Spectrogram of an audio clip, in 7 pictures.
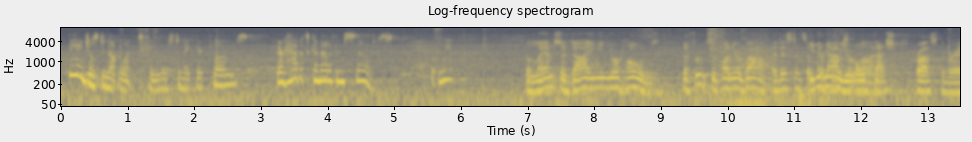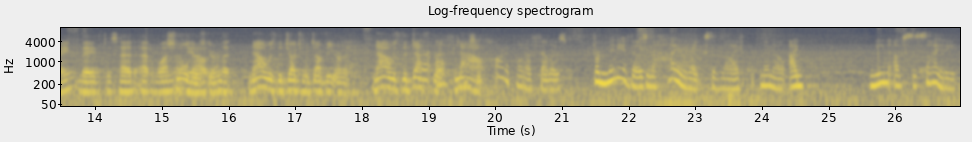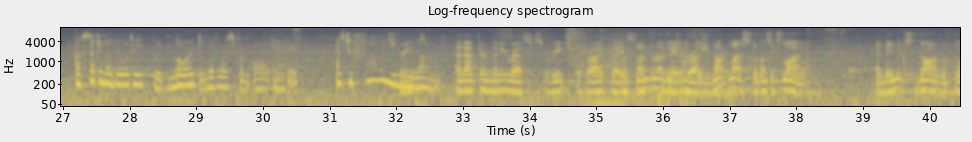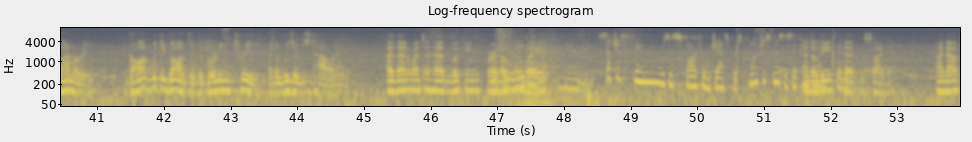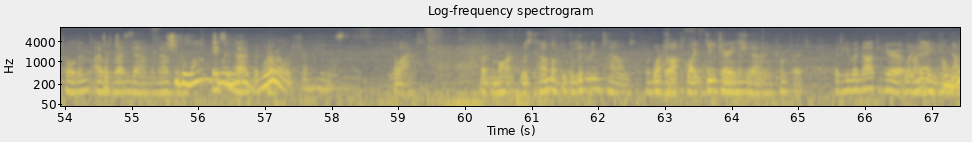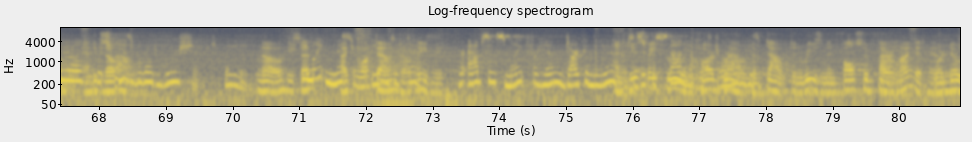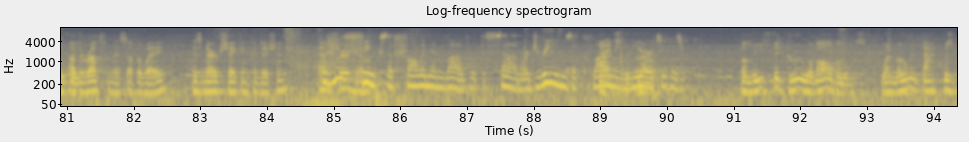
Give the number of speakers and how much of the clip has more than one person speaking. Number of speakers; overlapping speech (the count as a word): three, about 26%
